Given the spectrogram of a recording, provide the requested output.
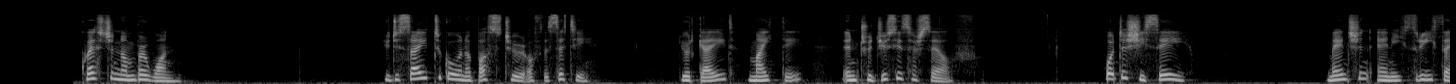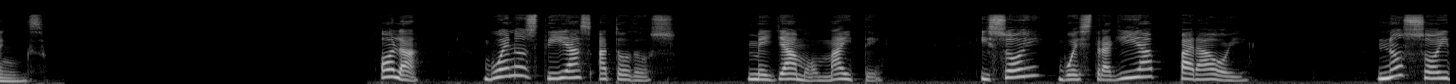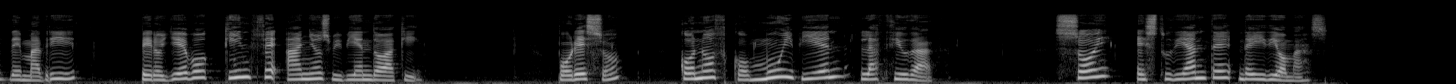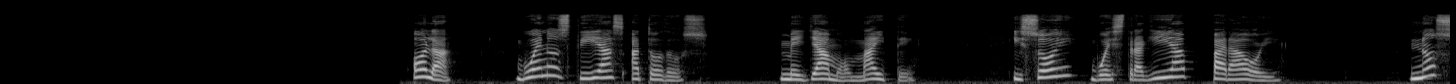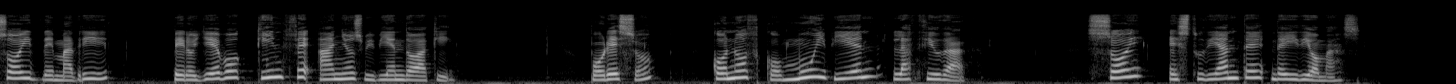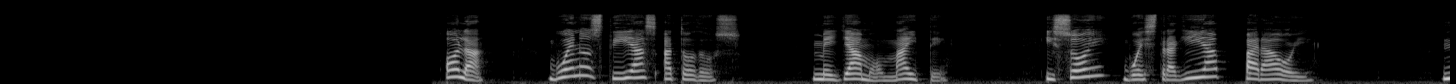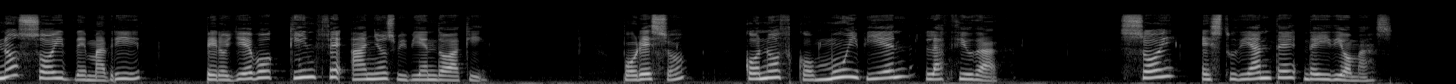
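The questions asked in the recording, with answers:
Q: What does she say? Mention any 3 things.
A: Her name is Maite; she is the guide for today; she is not from Madrid but has lived there 15 years; she knows the city well; she studies languages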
